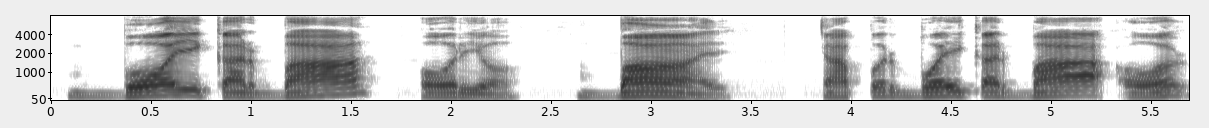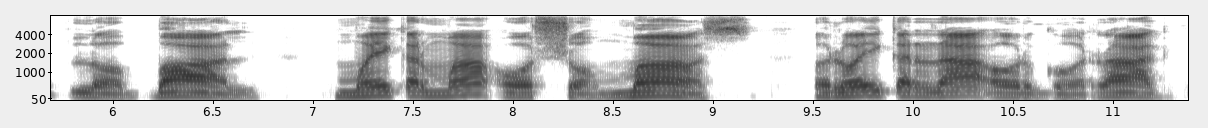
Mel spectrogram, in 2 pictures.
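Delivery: very slow teacher's demo, long stretched vowels; slow spelling-out. Shown as a demonstration. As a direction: spell each letter slowly, then draw out the whole word. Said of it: "जैसे मैं हिजे करा कर पढ़ रहा हूँ". (धीरे-धीरे हिज्जे करके, स्वर खींचकर)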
